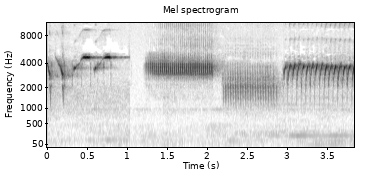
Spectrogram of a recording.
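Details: Domestic canary singing, a recording for teaching young birds: brief twittering and whistled slurs, a brief silence, then a smooth sustained trill, a lower rolling tour, and a rapid bubbling high trill.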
